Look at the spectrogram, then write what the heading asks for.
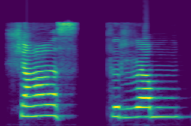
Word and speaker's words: ಶಾಸ್ತ್ರಂ: ಉಚ್ಚಾರಣೆ ಶಾಸ್ತ್ರಂ ಶದ ನಂತರ ಸ ತ ಮತ್ತೆ ರ ಮೂರು ಅಕ್ಷರ ಸೇರಿದೆ ಶ ದ ಜೊತೆ ಸ ಅನ್ನ ತಗೊಳ ಸಿ ನ ಜೊತೆ ತಗೊಳೋ ತನ ನಂತರ ರ ಶಾಸ್ತ್ರಂ ಮ ಅಲ್ಲ ಮು ಇದ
